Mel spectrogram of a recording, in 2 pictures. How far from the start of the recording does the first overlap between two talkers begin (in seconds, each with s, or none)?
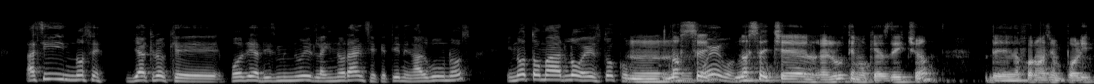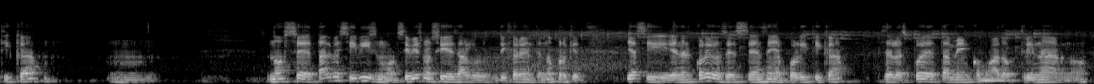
6.2 s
